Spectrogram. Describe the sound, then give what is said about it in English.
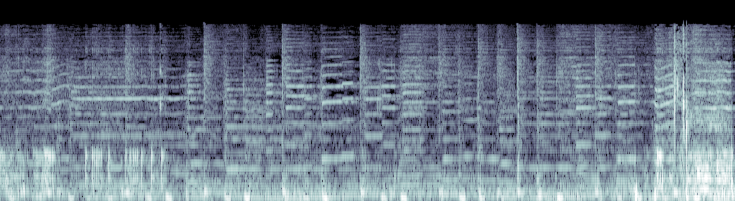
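A voice imitates Ben Affleck farting with a long, loud, sputtering raspberry that rumbles and flutters continuously for several seconds, with a final burst near the end. “No, he farts like this.”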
